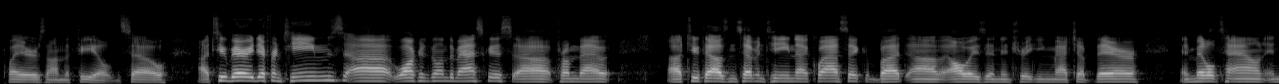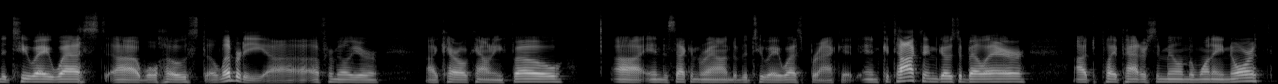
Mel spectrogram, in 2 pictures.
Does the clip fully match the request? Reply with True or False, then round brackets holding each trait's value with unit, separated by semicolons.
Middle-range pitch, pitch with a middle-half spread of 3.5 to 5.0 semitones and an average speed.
False (125 Hz; 3.9 semitones; 165 wpm)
